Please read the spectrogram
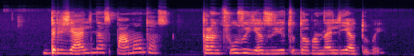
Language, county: Lithuanian, Klaipėda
